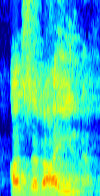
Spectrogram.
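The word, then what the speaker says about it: ਅਜ਼ਰਾਈਲ: अजराइल जज्जे दे पैर विच बिंदी लगा के पाठ उच्चारण करना है।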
